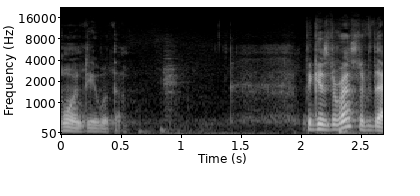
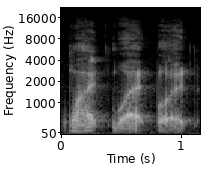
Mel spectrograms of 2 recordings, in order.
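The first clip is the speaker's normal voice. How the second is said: imitating herself asking what; slower than usual. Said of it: "I'm still going, "What?".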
